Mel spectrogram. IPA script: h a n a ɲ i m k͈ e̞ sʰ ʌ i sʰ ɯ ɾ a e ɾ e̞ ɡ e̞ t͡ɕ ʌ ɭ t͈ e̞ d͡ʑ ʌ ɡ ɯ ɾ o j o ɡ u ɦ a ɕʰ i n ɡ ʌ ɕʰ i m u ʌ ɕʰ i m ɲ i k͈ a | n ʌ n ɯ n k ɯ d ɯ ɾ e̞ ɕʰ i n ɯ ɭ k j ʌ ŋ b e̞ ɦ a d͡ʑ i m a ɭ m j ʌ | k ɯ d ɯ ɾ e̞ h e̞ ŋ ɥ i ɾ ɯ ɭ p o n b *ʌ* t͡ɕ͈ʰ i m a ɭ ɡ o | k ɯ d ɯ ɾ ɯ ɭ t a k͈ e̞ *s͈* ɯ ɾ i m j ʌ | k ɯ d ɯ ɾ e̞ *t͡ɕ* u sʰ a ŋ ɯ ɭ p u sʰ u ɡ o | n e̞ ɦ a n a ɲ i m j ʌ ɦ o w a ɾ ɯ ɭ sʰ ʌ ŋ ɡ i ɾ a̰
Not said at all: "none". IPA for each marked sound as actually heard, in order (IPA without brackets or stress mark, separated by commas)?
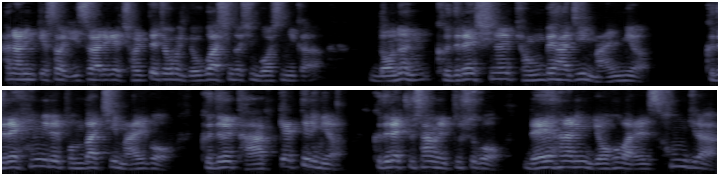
a, t͈, t͡ɕ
